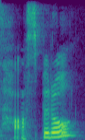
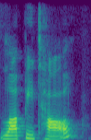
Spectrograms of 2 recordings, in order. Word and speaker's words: L'Hospital: la PETA's rule so it looks like it says hospital but it's actually pronounced la pital so la PETA's rule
